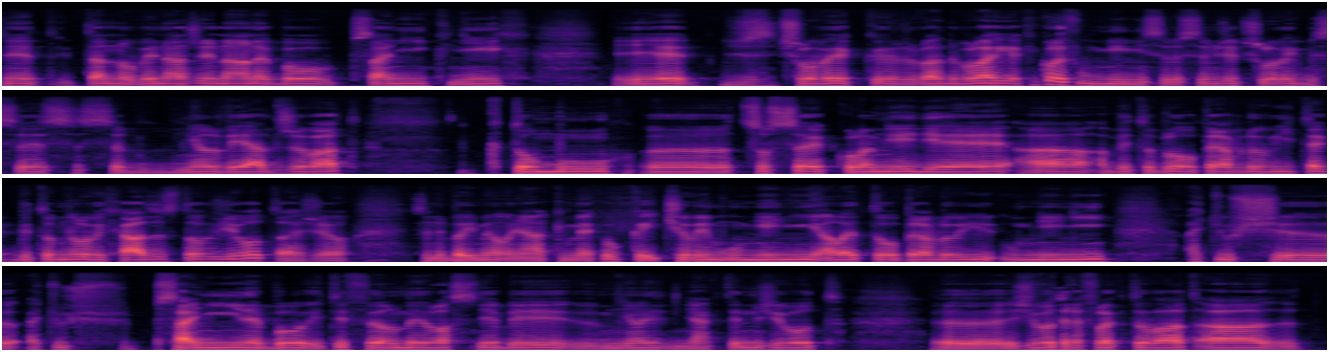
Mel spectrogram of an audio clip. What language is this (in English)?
Czech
